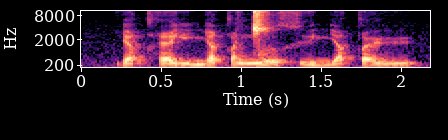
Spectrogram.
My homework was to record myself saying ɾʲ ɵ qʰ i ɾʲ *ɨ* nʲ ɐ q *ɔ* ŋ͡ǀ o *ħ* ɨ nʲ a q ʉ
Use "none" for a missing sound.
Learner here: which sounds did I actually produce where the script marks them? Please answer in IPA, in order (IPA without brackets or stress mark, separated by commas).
ʉ, ɵ, x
